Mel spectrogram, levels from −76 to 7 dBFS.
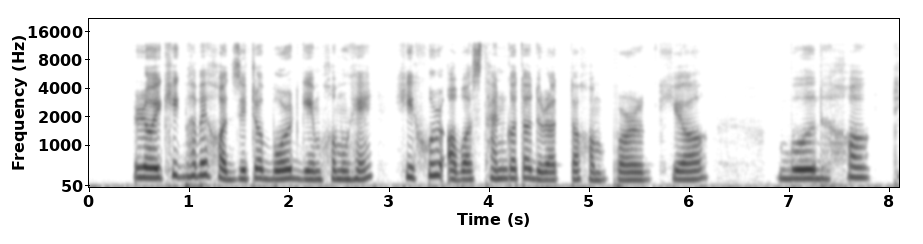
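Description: From the start the speech sounds dull, with a gurgling, granular roughness and nothing above 12.2 kHz. This is likely MP2 compression at a low rate, around 80 kbps, where upper sub-bands are switched off and the remaining bands are coarsely quantised.

From 5.11 s to the end the pace abruptly drops to about half speed while the pitch stays the same, and the speech drags. This is likely a time-stretched section, where short pieces were repeated to lengthen the audio without lowering its pitch.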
